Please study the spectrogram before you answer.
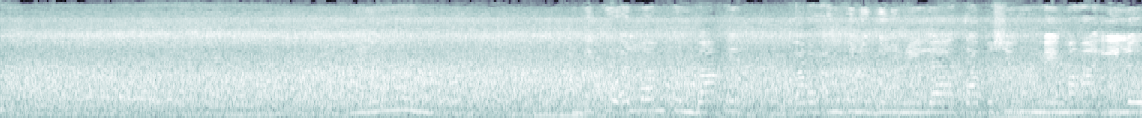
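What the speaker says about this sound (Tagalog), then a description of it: "Ang dami pong sasakyan, no?" Busy city street at night with many cars, a steady traffic roar and passing vehicles, with a few faint tonal horn-like sounds and occasional voices in the background.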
